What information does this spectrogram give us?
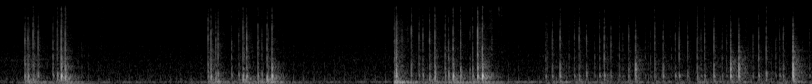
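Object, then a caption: Leather-covered hardcover notebook. Fingertips tap rapidly on the cover of a closed black leather hardcover notebook with an elastic band and a solid stack of pages, lying on a wooden table. The taps are soft, dull thunks with very short decay, coming in quick bursts near the start, around two seconds and at four seconds, then running steadily to the end.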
